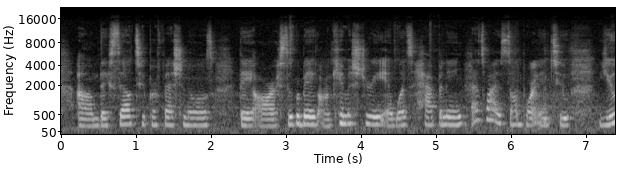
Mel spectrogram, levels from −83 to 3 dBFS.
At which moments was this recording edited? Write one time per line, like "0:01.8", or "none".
0:05.5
